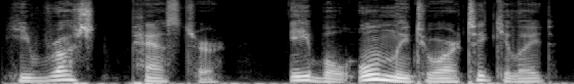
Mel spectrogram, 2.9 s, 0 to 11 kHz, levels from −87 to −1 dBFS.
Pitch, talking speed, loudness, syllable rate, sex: 130 Hz, 165 wpm, -18 LUFS, 5.8 syllables/s, male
